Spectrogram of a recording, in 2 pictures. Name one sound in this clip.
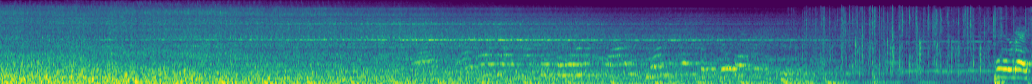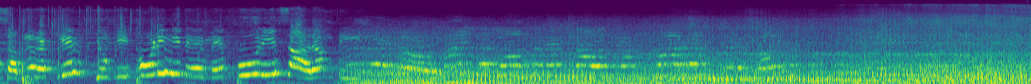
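A helicopter's rotor roars overhead.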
